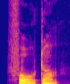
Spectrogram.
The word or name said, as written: fordom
